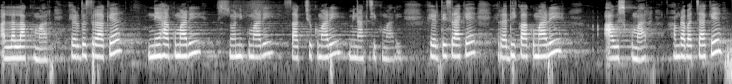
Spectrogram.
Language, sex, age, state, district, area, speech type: Maithili, female, 45-60, Bihar, Supaul, rural, spontaneous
